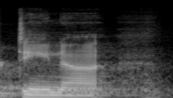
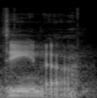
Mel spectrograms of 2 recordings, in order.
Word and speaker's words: Dinah: so this story's about a woman named Dinah or Deena there's multiple ways you can pronounce a lot of these names I'm gonna go with Deena if you take a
